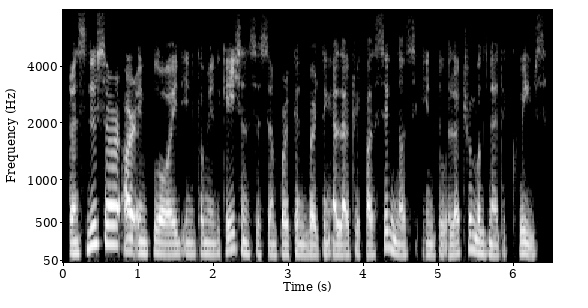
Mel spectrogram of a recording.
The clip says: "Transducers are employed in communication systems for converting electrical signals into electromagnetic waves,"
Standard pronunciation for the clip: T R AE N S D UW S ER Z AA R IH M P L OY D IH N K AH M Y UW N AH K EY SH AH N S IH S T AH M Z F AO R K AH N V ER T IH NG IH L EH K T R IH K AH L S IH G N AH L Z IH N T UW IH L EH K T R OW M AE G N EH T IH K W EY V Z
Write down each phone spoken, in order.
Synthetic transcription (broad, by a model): T R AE N S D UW S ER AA R IH M P L OY D IH N K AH M Y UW N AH K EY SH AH N S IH S T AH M F AO R K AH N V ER T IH NG IH L EH K T R IH K AH L S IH G N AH L S IH N T UW IH L EH K T R OW M AE G N EH T IH K W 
